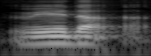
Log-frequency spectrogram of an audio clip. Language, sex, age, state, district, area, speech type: Sanskrit, male, 18-30, Karnataka, Uttara Kannada, rural, spontaneous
